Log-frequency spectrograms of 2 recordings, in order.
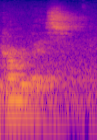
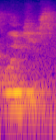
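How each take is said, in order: First: The name sounds like 'cow-dice', with a diphthong. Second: The name sounds like 'koo-jis', two short syllables. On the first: This is how it is said in the Netherlands. "in Netherlands it's called cow dice" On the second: This is how people say it locally. "Here you pronounce as kujis"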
